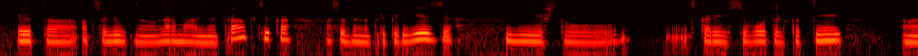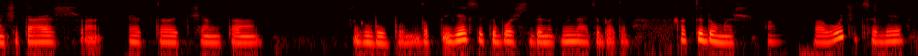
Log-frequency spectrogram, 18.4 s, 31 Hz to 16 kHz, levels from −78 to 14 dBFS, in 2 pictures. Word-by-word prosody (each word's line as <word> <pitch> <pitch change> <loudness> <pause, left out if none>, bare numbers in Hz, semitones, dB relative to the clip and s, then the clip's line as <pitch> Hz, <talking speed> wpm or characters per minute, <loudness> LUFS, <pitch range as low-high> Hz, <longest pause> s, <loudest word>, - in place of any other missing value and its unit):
это 160 -2 +2
абсолютно 155 -2 -1
нормальная 155 -3 0
практика, 215 - +2 0.3
особенно 155 -3 -1
при 165 +4 -7
переезде. 185 +5 +6 0.5
И 165 -3 +1
что, 150 0 -6 0.6
м, 255 0 -9
скорее 155 -1 0
всего, 160 +2 0
только 150 -2 -4
ты, 180 0 +4 0.6
э, 150 -2 +2
считаешь, 155 +1 -2
э, - - -4 0.3
это 150 -1 -3
чем-то 145 -1 -2 1.0
глупым. 145 -1 -2
Вот - - -3
если 185 +2 +5
ты 155 - -1
будешь 155 -1 0
себе 150 -2 -1
напоминать 160 +1 -2
об - - -4
этом, 75 - -8 0.4
как 185 - -1
ты 200 - +6
думаешь, 145 -6 0
а, 160 -1 -11 0.3
получится 170 - +1
ли 165 +3 -1
155 Hz, 110 wpm, -40 LUFS, 150-170 Hz, 1.0 s, переезде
